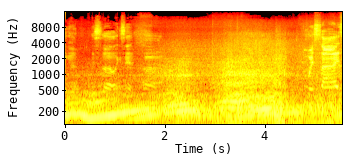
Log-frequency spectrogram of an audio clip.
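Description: A 2017 Daytona car's engine pulls and revs through gear changes on the road, its rising and falling drone loud and close beneath someone talking over it throughout.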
